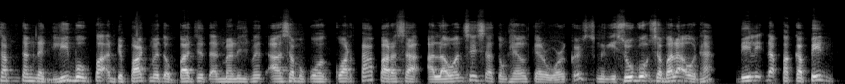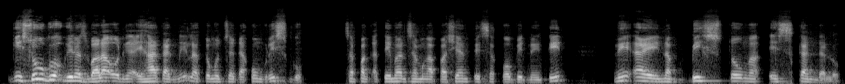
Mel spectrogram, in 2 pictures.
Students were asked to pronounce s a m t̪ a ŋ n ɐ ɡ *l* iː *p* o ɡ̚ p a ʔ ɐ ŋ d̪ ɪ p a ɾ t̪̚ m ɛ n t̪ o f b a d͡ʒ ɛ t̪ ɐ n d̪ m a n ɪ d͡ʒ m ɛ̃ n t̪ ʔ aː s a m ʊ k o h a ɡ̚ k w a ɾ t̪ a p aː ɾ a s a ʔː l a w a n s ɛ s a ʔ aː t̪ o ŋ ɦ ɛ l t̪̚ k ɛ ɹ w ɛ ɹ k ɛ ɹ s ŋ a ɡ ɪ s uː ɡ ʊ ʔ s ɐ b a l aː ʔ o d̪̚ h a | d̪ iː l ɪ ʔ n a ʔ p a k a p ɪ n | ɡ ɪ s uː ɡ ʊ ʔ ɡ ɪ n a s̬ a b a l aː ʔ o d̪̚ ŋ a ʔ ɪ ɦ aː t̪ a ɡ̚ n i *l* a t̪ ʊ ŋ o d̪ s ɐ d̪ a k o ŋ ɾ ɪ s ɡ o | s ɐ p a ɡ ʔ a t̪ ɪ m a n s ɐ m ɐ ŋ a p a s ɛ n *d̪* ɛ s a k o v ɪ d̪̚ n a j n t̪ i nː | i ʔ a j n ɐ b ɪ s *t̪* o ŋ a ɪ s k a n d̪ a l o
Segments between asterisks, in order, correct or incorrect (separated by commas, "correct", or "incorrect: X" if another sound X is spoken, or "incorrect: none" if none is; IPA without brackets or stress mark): correct, incorrect: b, correct, incorrect: t̪, correct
